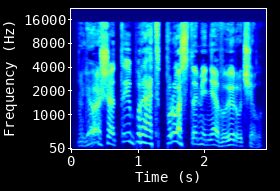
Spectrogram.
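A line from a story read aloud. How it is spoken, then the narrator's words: Hoarse rasp. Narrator (Russian): захрипел Борис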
